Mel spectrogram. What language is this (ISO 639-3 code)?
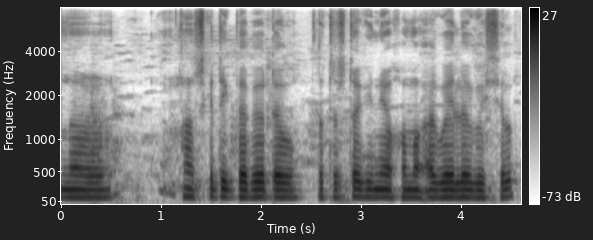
asm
